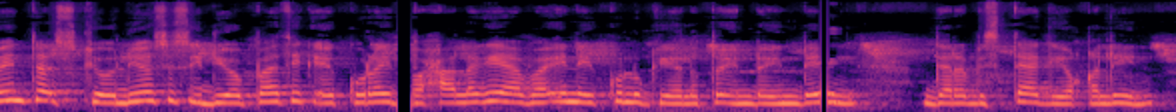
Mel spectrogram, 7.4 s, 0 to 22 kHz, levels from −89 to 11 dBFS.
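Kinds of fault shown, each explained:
Corrupt frame muted, at 2.49 to 2.62 s and again at 5.09 to 5.25 s: damaged data inside compressed frames made the decoder reject them, and the player filled each rejected frame with silence. The speech drops out abruptly for about 0.13 s and then 0.15 s, holes that fit two and three lost frames respectively, and the speech resumes on schedule afterwards because the muted frames still occupy their full time.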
